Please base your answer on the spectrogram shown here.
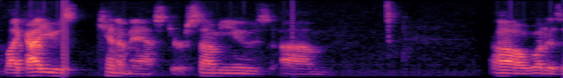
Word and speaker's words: KineMaster: about it kept saying KineMaster. So I'm assuming that is the correct pronunciation. Hmm. It's Kine Master, one word. So KINE.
